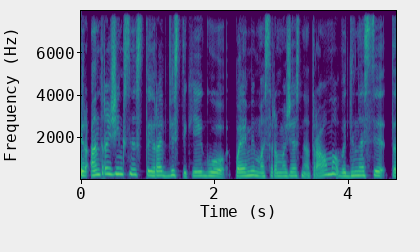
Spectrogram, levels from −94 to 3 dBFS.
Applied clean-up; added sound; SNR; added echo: neural mask model DeepFilterNet 3.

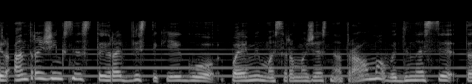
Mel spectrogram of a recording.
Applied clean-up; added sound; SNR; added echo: none; Wind instrument, woodwind instrument; 14 dB; none.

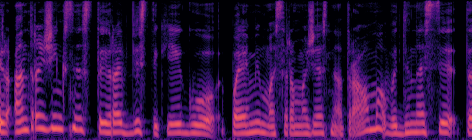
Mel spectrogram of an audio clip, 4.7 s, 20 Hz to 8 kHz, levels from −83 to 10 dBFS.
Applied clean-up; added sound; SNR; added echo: none; none; none; none.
